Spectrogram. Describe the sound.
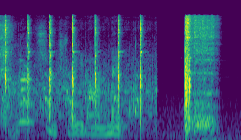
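A clockwork monkey in Homer's head clangs its cymbals in a quick, even rhythm as Marge speaks, about seven sharp clashes, then a pause and one longer, ringing crash. A faint voice murmurs under the first clashes.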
